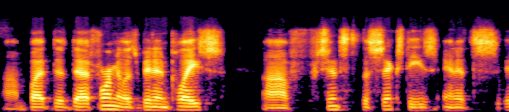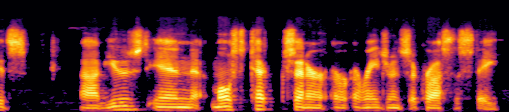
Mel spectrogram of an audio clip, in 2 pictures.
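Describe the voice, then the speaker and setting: Man, lowish voice, halting explanation, school official at board meeting, dull lo-fi recording. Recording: dull, lo-fi sound in echoey room.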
